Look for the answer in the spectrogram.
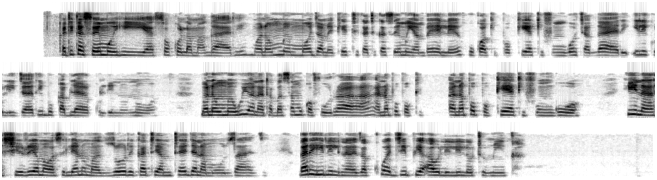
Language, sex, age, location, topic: Swahili, female, 25-35, Nairobi, finance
